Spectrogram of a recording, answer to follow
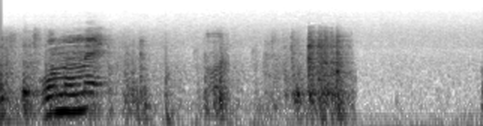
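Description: A man's wordless vocal exclamation in the first second, followed by a few short scuffling noises and a quiet last second.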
